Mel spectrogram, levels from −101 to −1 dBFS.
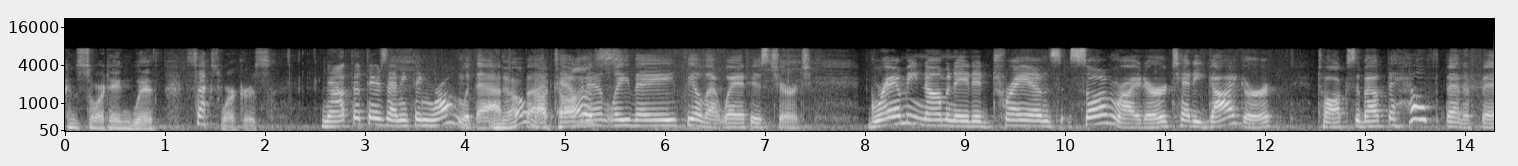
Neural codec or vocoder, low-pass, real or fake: none; 7.2 kHz; real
